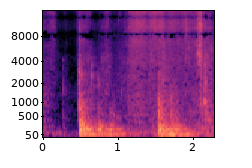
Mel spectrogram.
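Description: Someone climbing into an old Ford F-250 Highboy pickup's cab: two heavy thumps about a second apart as the body and door knock against the cab.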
